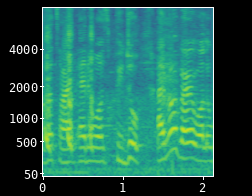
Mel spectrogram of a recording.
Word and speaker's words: Peugeot: Now, thankfully, our landlord had, you remember those times, it wasn't Peugeot. It was Peugeot. Yeah. It was Peugeot. That was when Peugeot, now modernization has taught us that it's pronounced Peugeot.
